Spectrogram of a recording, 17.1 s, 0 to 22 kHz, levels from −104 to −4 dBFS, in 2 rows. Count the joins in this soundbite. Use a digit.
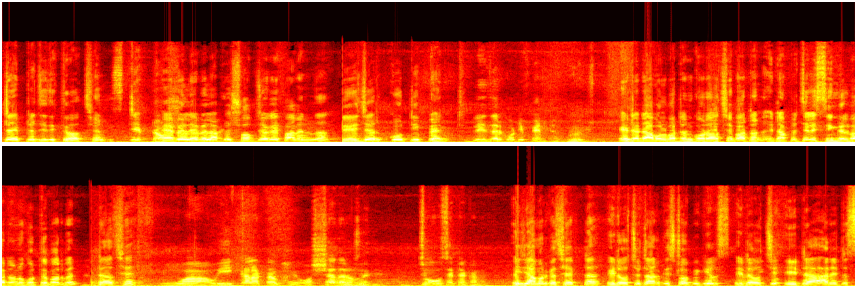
3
